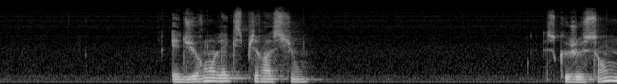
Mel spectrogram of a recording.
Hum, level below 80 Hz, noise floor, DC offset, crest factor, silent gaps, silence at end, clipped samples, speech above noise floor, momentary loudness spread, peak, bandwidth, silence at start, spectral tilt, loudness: none; -70 dBFS; -49 dBFS; under 0.1%; 18 dB; none; 0 s; under 0.1%; 30 dB; 10 LU; -6 dBFS; 16 kHz; 1.7 s; -4.5 dB/octave; -21 LUFS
